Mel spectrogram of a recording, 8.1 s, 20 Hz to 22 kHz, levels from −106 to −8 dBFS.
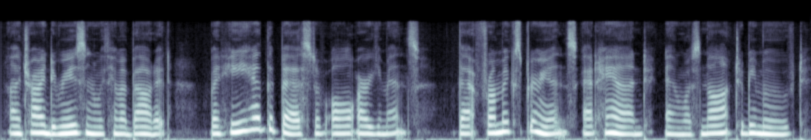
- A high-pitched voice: Yes, high, 220 Hz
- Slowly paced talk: No, average, 200 wpm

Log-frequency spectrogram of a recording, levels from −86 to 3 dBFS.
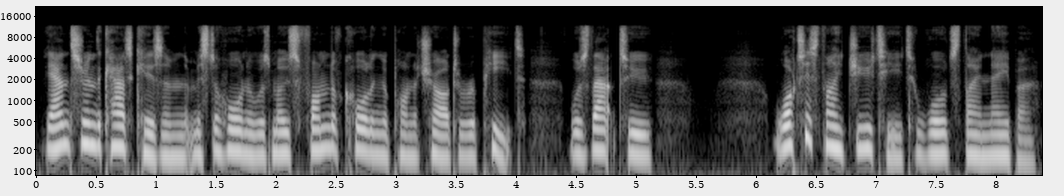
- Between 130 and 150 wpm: No, average, 200 wpm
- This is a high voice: No, medium, 175 Hz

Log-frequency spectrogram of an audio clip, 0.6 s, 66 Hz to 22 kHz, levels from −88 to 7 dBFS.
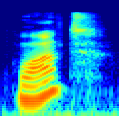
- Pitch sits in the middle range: Yes, medium, 180 Hz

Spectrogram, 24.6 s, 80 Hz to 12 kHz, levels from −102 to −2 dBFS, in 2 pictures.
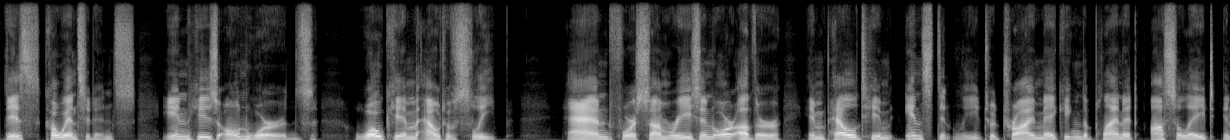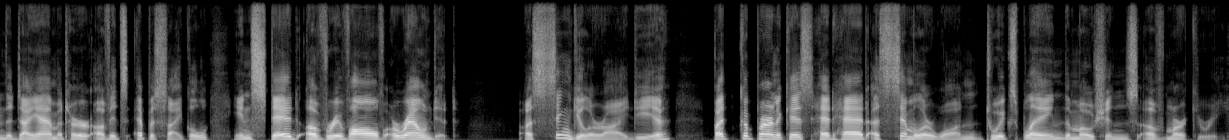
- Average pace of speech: No, slow, 125 wpm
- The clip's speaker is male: Yes, male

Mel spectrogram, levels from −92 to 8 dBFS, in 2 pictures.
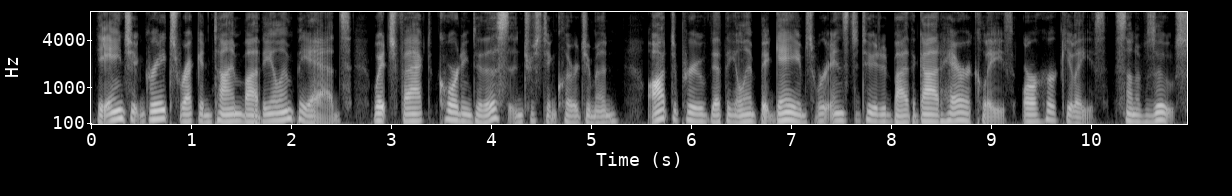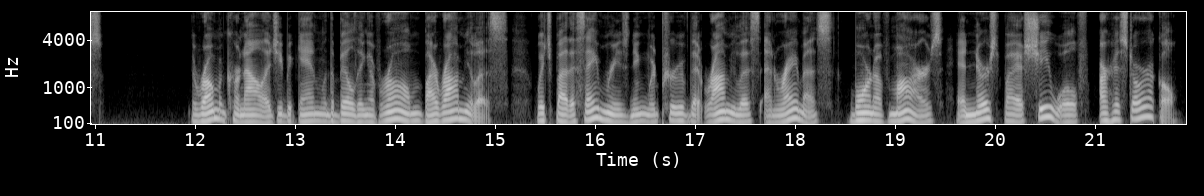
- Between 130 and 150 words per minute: No, average, 180 wpm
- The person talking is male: No, female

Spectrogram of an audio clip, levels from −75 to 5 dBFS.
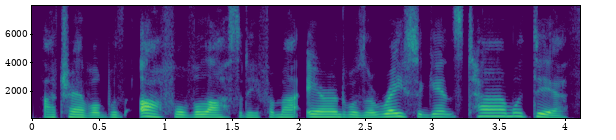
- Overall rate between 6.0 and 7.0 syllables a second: Yes, 6.1 syllables/s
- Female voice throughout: Yes, female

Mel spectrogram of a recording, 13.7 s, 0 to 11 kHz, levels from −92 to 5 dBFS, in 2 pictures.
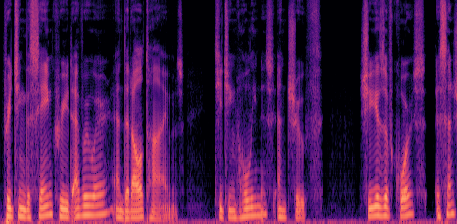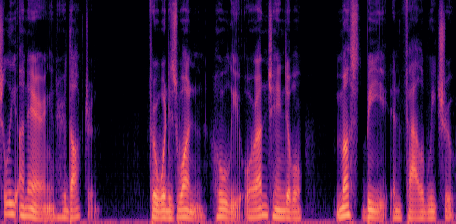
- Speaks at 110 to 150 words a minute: Yes, average, 145 wpm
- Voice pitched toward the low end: Yes, low, 115 Hz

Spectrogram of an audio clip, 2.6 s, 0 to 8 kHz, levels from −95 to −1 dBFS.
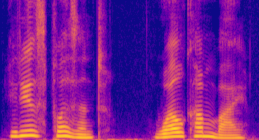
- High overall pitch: Yes, high, 210 Hz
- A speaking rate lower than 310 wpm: Yes, average, 140 wpm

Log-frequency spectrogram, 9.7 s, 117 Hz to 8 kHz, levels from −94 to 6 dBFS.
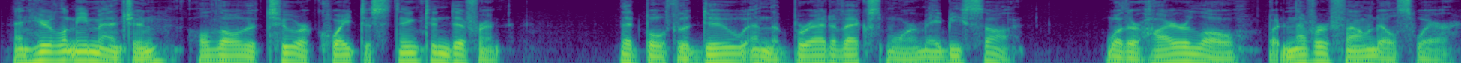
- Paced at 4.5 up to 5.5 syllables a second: No, 5.8 syllables/s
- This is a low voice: Yes, very low, 95 Hz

